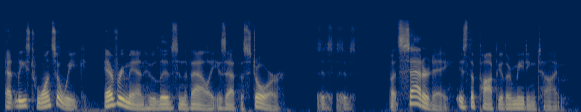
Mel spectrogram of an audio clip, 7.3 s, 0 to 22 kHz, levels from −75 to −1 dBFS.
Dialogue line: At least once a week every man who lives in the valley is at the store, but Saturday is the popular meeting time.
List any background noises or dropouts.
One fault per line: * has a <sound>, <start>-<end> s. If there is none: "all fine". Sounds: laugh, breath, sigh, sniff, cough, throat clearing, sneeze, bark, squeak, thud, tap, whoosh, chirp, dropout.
* has a laugh, 4.0-4.4 s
